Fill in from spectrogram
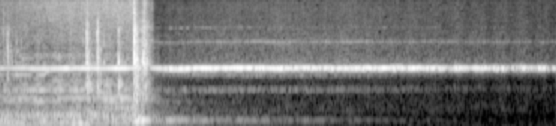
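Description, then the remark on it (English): A door swings shut with a solid thump after a second of busy rustling as a crew closes it, and the noise cuts away to near silence with only a faint, steady electrical hum. “We close the door and then it's silent.”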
